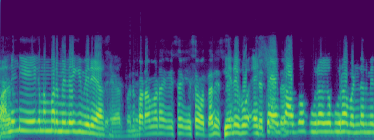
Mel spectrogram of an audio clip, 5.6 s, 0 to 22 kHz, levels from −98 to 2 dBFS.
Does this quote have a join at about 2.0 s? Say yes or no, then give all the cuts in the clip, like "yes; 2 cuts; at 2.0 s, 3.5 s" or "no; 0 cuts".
yes; 1 cut; at 2.0 s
